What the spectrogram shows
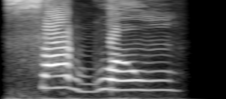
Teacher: Olha o O assumindo o som de U. A letra O assumindo o som de U significa semivogal, vogal, semivogal.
